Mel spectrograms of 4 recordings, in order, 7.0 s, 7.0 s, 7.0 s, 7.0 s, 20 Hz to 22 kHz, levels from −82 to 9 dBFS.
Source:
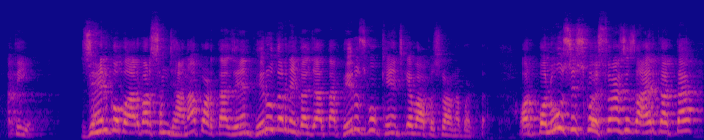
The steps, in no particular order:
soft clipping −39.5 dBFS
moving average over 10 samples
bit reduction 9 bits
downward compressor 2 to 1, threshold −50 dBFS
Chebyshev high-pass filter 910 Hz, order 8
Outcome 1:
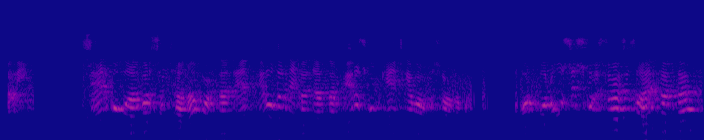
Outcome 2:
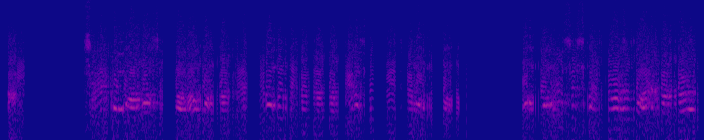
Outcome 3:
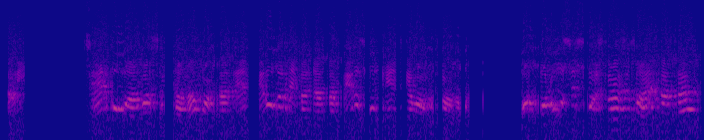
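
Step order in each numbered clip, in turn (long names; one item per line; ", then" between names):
downward compressor, then bit reduction, then Chebyshev high-pass filter, then soft clipping, then moving average
moving average, then downward compressor, then soft clipping, then Chebyshev high-pass filter, then bit reduction
Chebyshev high-pass filter, then downward compressor, then moving average, then soft clipping, then bit reduction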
